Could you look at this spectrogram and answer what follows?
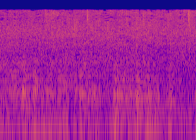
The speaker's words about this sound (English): The rain continues to pour down.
